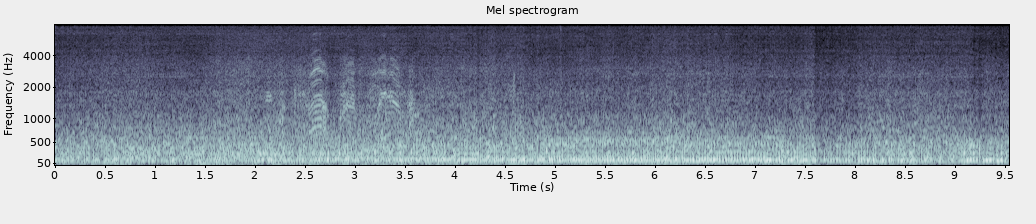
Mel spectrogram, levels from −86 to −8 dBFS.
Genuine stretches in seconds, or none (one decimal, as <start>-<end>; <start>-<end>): 0.6-3.9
